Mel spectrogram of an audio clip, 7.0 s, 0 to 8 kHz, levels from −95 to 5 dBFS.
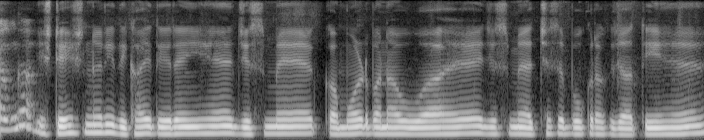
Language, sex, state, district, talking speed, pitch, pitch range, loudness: Hindi, male, Madhya Pradesh, Bhopal, 145 wpm, 145 Hz, 140-150 Hz, -15 LUFS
